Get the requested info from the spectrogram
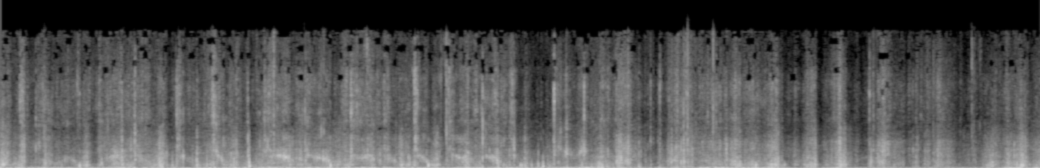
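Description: Refrozen crushed ice being bitten and chewed close to the microphones: a dense, irregular crunching and crackling of granular ice.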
